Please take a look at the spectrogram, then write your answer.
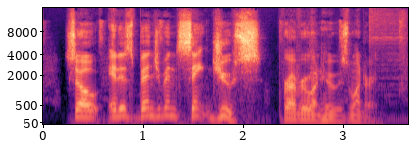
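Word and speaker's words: St-Juste: name is said Benjamin St juice as in a juice box as an apple juice orange juice it is French Canadian uh or Canadian French more specifically uh it is there's no T pronounced this is something that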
